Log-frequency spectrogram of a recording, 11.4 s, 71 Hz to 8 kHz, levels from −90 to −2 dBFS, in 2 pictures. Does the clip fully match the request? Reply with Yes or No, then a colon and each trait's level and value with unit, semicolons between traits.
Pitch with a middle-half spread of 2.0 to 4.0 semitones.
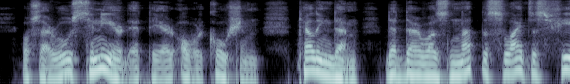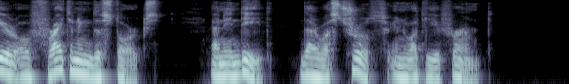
No: average, 4.6 semitones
